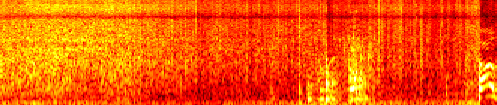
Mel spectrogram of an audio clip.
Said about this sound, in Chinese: 炒干泡菜水去加水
